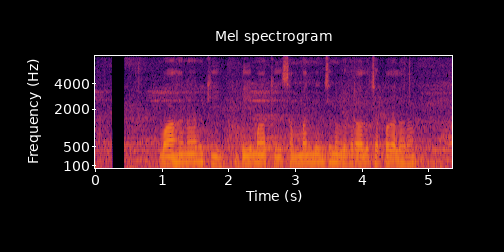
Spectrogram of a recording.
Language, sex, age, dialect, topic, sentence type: Telugu, male, 18-24, Utterandhra, banking, question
